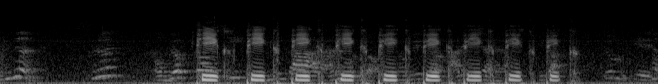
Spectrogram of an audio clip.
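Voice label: "pick", spoken word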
